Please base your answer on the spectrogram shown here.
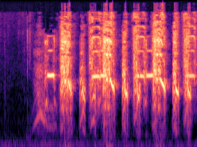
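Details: Fighting partridge from a village, with a soft rising whistle and then a dense run of loud, rasping, repeated notes. Each note has a sharp ringing accent.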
